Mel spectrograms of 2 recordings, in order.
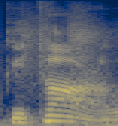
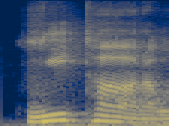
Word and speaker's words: guitar: 원래 guitar라고 발음하는데 마치 생긴 건 어떻게 소리 날 것처럼 생겼어? 구이타라고 소리 날 것처럼 안 생겼냐?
